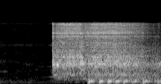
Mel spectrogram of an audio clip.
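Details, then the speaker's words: Yamaha Mio fuel-injected scooter that was totally dead (no spark, fuel pump not running), spark plug cap refitted, indicator flashing code 42: short starter whir, then engine catches and settles into quick even putter; clean normal start. "Sekarang tes, kita hidupkan mesin, nyala atau tidak."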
